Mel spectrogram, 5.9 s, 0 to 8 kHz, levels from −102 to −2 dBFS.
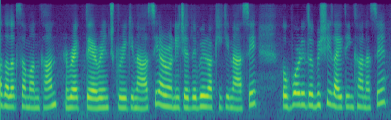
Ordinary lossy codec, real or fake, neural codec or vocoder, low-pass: none; fake; codec, 16 kHz, about 1 kbps, DyCAST, with the encoder's durations; 7.2 kHz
